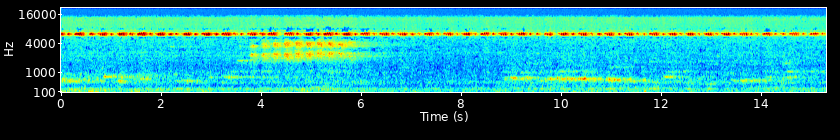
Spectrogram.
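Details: Crickets chirping at night in a calm setting: a steady, high, rapidly pulsing trill runs throughout, joined midway by a brief lower burst of buzzy pulses, over a soft low background rumble.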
